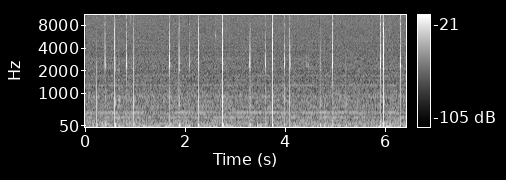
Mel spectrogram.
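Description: Long acrylic nails tap the metal and plastic microphone capsules of a Tascam DR-40 recorder, with fingers gripping near the capsules. An irregular series of sharp, dry, close-up clicks, some with a bright edge, stops almost instantly over a steady low hum.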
